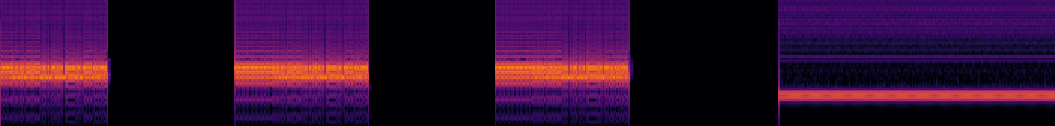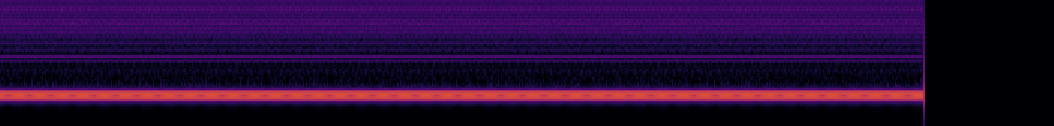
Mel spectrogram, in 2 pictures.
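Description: Emergency Alert System tones: three short buzzing bursts of SAME digital header data about a second apart, the coded header of a Severe Thunderstorm Warning, then the steady two-tone EAS attention signal held for about eight seconds before cutting off sharply.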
